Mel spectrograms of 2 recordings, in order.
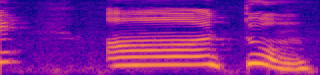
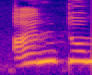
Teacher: आप नाक में थोड़ी देर आवाज को लेकर जाकर रोकते हैं · नाक में आवाज लेकर जाकर पढ़ेंगे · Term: गुन्ना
